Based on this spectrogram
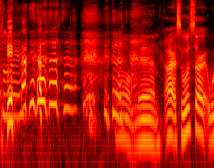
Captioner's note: all laughing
